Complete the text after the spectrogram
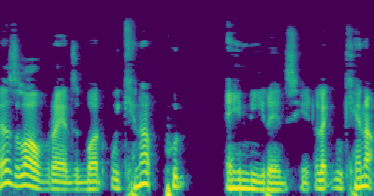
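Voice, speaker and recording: Recorded dry and close with no echo, a man with a non-native accent talks at a moderate pace with ordinary pitch variation. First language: not English. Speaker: gaming youtuber. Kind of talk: let's play commentary. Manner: halting; thinking aloud.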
